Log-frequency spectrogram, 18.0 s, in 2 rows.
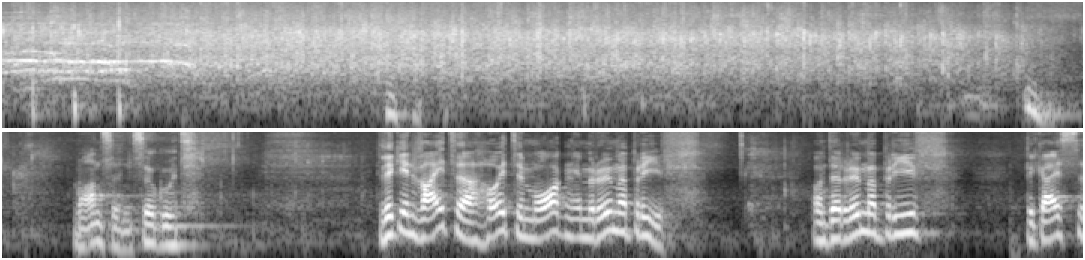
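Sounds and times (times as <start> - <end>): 
audience applause for the band: 0.0 - 9.3
speech: 3.2 - 3.5, 9.7 - 10.8, 12.2 - 14.7, 15.8 - 16.8, 17.5 - 18.0.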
